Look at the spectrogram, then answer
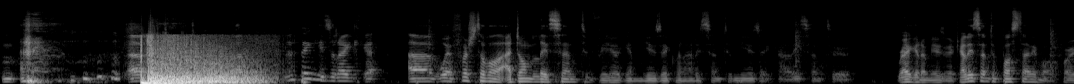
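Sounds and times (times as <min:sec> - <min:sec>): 
speech: 0:01.3 - 0:01.7, 0:03.2 - 0:10.7
bomb explosion: 0:01.4 - 0:02.8.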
